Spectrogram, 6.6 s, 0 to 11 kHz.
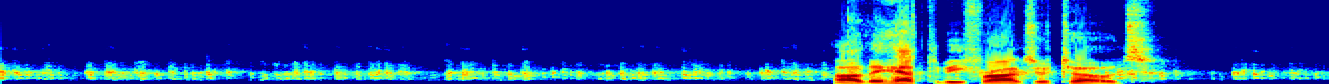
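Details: Longkill Woods in April 2014, wood frogs in spring chorus: overlapping clucking croaks run steadily, interrupted past the four-second mark by a loud stretch of human speech before the frogs resume.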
